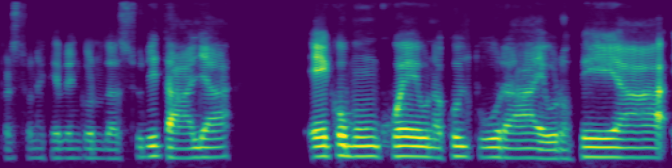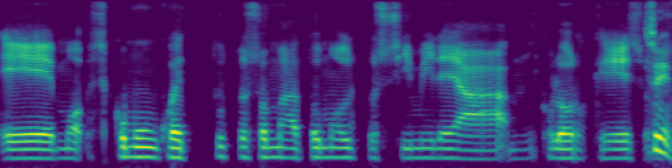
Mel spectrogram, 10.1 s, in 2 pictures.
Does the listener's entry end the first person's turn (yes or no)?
no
